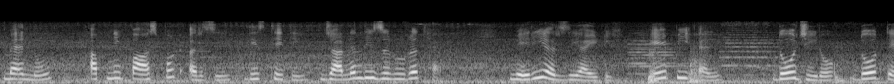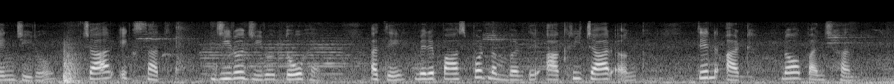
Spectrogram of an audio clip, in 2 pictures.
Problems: constant background noise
